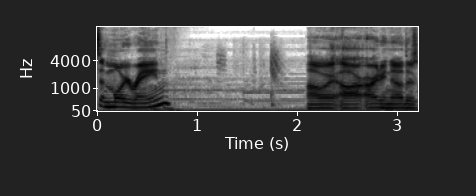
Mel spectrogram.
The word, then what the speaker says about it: Moiraine: Moiraine is how it should be pronounced. I believe must say Moiraine though. Yeah, Moiraine.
